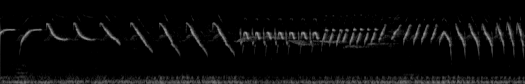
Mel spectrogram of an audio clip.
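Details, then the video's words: {'caption': 'Canary song used to coax another canary into answering: spaced, slurred descending whistles give way to a rapid buzzy trill and a quick run of sharp repeated notes.'} "kenari ngetem langsung nyautt dan kembali gacor lagi dengar kenari ini"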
